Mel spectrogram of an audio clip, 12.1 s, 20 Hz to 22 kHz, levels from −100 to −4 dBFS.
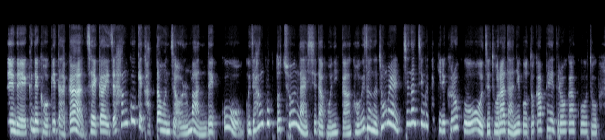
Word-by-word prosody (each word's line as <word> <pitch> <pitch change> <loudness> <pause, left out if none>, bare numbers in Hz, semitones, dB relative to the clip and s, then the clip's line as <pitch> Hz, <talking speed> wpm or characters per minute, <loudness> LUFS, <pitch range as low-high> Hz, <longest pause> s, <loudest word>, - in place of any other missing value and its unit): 네네. 185 -8 +5
근데 230 -2 +2
거기다가 220 +5 +3
제가 200 0 +3
이제 185 -1 +2
한국에 410 +5 -1
갔다 240 - -1
온 210 -4 +1
지 195 - -5
얼마 175 +11 0
안 140 -7 -4
됐고 195 - -2
이제 205 +2 -1
한국도 390 - -1
추운 365 +7 0
날씨다 175 - -1
보니까 150 -1 -3
거기서는 210 +4 0
정말 335 - +1
친한 395 +1 0
친구들끼리 260 - -4
그러고 240 -4 +1
이제 180 +2 -3
돌아다니고 185 -1 0
또 195 +2 -7
카페에 225 +2 -3
들어가고 205 -1 -3
또, 170 -2 -7
210 Hz, 340 characters per minute, -26 LUFS, 185-255 Hz, -, 네네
